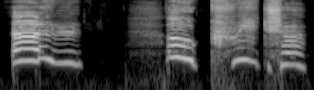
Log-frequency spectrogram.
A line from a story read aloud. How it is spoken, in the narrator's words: wailed Hermione, who was crying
